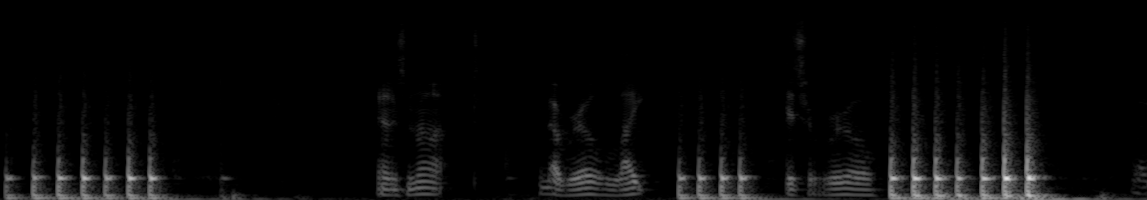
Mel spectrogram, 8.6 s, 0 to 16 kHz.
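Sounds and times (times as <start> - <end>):
knocking on a wall: 0.0 - 1.8, 5.1 - 5.8, 6.6 - 8.0
speech: 3.0 - 3.4, 4.0 - 6.7.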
